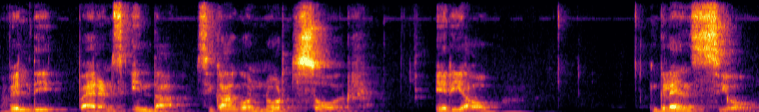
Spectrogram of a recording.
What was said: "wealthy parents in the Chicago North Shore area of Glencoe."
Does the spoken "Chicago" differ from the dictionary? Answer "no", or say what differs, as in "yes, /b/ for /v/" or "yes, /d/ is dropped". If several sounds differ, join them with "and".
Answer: yes, /s/ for /ʃ/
